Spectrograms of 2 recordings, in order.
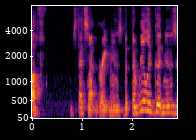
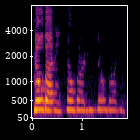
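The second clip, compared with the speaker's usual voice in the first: high, each nobody softer until it vanishes; fading echo; 6 semitones higher, 4 dB quieter, faster than usual. Acted. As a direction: let the word echo away into nothing. No answer echoes back.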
